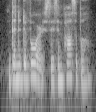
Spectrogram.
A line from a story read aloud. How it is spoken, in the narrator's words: he asked gently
